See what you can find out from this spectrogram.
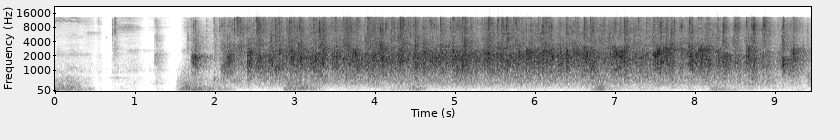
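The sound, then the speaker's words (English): A few soft thuds, then a burst of audience applause that swells quickly and holds steady as dense, sustained clapping for several seconds, loud and even throughout. “I actually expected laughter rather than applause there because...”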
